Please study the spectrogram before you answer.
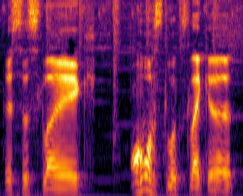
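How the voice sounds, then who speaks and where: A man's voice: lowish voice, expressive, a little slow, a little mellow, soft background music. A man hosting a casual product review, talking informally and directly to viewers. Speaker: product review video host.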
